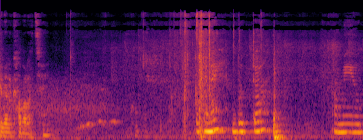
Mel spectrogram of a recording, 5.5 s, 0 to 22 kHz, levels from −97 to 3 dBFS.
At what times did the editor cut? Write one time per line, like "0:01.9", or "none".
0:01.6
